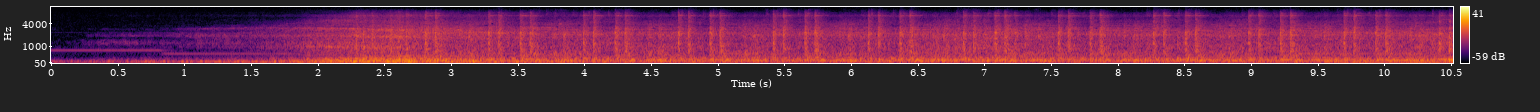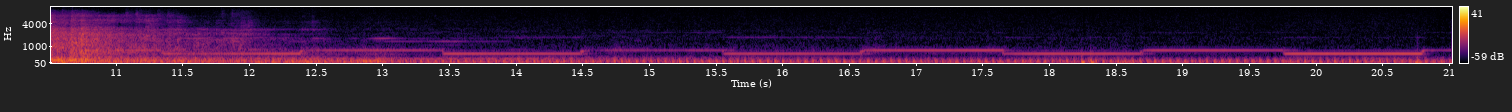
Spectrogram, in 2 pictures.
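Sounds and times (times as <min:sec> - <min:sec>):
diesel locomotive passing: 0:00.0 - 0:16.6
train wheels clattering over rails: 0:01.3 - 0:13.0.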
